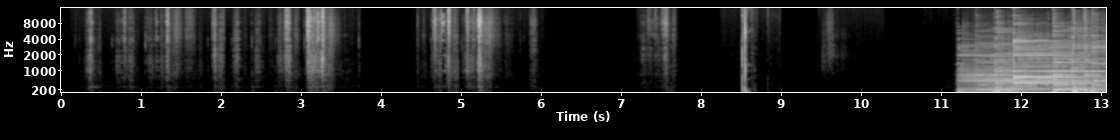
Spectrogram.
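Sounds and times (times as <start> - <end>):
pen nib scratching on paper: 0.3 - 3.5.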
